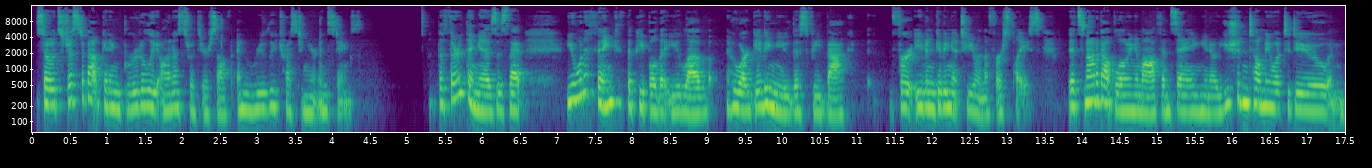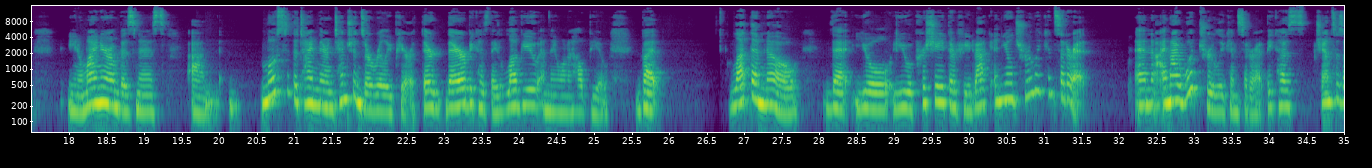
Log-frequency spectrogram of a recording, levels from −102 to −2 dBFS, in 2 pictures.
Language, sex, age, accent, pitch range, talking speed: English, female, 30-49, American, 170-225 Hz, 195 wpm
